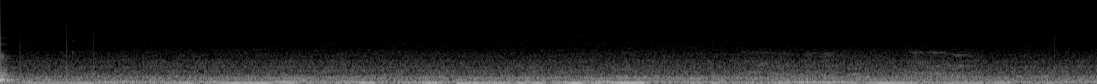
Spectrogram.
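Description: Low, steady background rumble with no speech, its level wavering slightly.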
